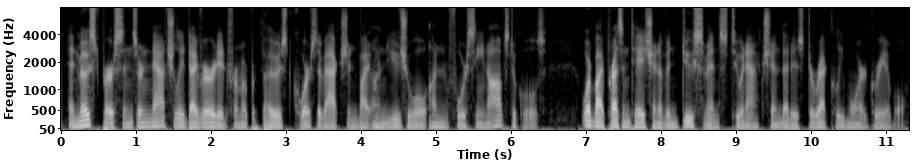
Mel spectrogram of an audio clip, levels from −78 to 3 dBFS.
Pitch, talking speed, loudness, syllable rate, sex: 90 Hz, 155 wpm, -22 LUFS, 5.5 syllables/s, male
